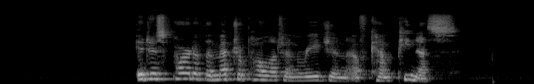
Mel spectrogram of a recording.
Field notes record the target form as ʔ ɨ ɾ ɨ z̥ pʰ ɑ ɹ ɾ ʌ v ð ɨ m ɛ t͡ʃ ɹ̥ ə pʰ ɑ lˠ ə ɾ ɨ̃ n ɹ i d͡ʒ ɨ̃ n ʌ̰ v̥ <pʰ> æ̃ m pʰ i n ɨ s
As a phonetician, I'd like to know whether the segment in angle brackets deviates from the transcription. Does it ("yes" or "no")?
yes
